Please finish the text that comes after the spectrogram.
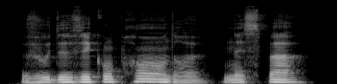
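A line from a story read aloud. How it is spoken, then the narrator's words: Slow speech. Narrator (French): dit-il lentement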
